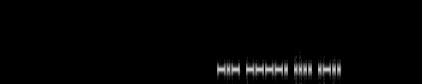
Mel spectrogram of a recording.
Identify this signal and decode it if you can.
Morse code, heard as a keyed tone, about 53 wpm, 700 Hz. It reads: K9HL
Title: USA Call Signs - 4 Characters - 50wpm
